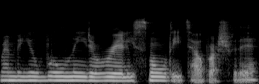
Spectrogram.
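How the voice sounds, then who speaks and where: A soft-spoken woman with an English accent talks at a fairly quick pace, her medium-pitched voice dark and mellow in tone, relaxed, with fairly even intonation. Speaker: artist. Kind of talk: tutorial.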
